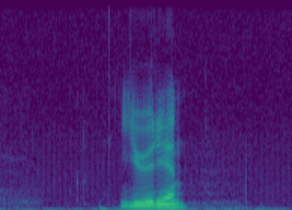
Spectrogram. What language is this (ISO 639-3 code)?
nor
